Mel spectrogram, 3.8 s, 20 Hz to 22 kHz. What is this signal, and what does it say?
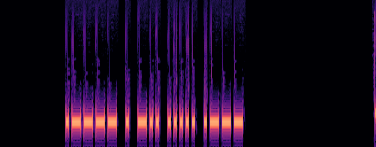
Morse code, heard as a keyed tone, about 40 wpm, 700 Hz. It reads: 1ED5J
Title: Five Challenging Letter-Number Combinations 40wpm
